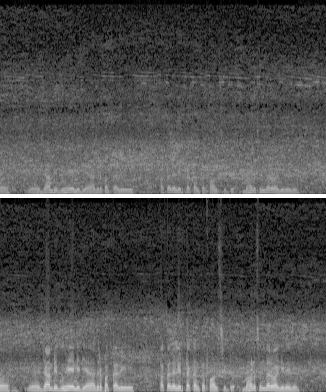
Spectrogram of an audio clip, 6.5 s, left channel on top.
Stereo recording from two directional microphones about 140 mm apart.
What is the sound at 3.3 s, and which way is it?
Speech, 70° right (ahead or behind).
